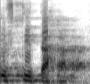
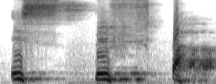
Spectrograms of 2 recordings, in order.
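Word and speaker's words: استفتاح: Nah, doa iftitah. Biasanya kan kita bacanya iftitah. Kalau dalam tulisan Arab itu bukan iftitah, tetapi istiftah.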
